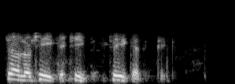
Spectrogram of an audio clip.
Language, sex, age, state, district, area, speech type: Dogri, female, 45-60, Jammu and Kashmir, Samba, rural, conversation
